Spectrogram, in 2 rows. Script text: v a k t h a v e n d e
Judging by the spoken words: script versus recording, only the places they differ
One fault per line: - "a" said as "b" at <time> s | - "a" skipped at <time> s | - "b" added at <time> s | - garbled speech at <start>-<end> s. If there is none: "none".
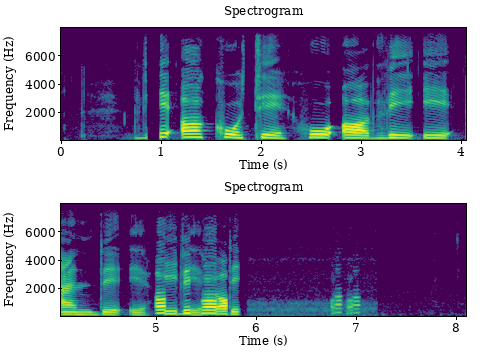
- garbled speech at 5.0-5.8 s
